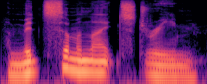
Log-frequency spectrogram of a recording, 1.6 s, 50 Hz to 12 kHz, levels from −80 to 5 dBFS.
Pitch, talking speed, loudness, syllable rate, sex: 100 Hz, 155 wpm, -17 LUFS, 4.2 syllables/s, male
